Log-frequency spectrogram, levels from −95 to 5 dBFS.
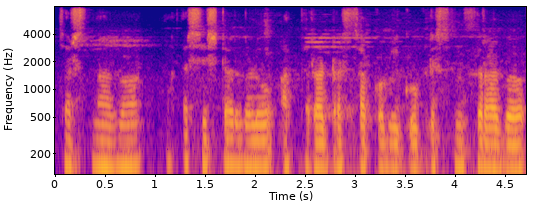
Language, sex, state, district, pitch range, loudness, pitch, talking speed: Kannada, male, Karnataka, Bellary, 130-145 Hz, -20 LUFS, 135 Hz, 115 wpm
